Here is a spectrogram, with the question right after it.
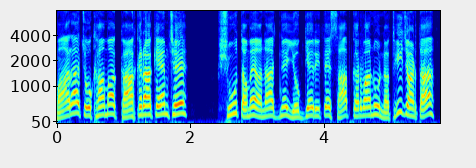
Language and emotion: Gujarati, angry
